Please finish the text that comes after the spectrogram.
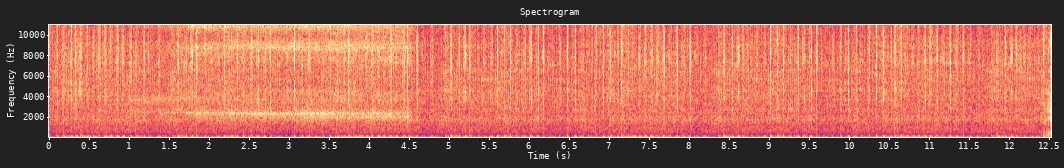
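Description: A tractor in the farming game Farmers Dynasty reverses with a plow attached, giving a continuous low engine rumble that shifts slightly partway through, with no talking.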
